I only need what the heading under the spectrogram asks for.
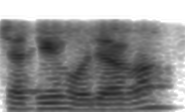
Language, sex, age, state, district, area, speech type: Urdu, male, 18-30, Uttar Pradesh, Rampur, urban, conversation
